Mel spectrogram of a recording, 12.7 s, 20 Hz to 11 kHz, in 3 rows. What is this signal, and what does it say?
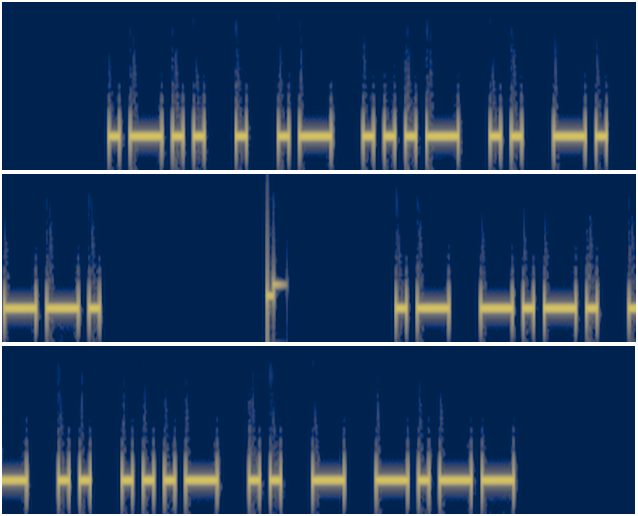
Morse code, heard as a keyed tone, about 17 wpm, 700 Hz. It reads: LEAVING ACTIVITY
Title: Sentences from Top 1000 Words - Review Part 4 - New Word Drill - 17wpm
